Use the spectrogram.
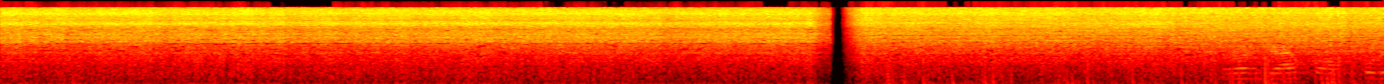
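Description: A pressure cooker on a gas stove hisses steadily with released steam while mutton cooks, a loud continuous rush broken by one brief gap, with faint clatter near the end.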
